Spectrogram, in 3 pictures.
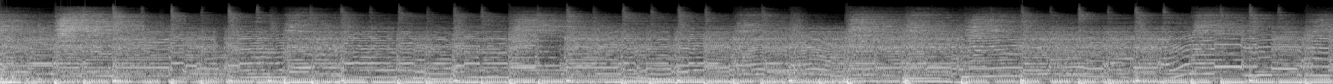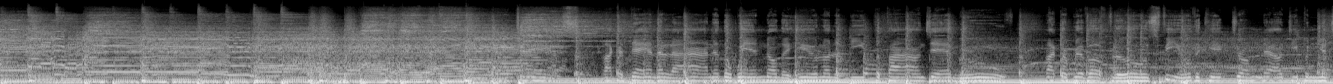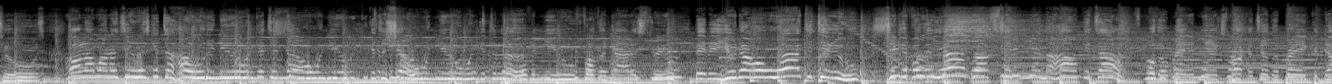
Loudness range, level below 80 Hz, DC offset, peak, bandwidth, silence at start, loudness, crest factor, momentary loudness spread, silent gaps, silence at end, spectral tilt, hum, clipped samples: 4 LU; -20 dBFS; under 0.1%; 0 dBFS; 16 kHz; 0 s; -11 LUFS; 10 dB; 5 LU; none; 0 s; -5.5 dB/octave; none; 0.7%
